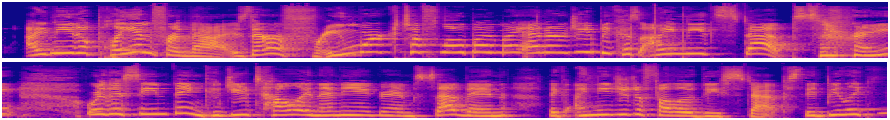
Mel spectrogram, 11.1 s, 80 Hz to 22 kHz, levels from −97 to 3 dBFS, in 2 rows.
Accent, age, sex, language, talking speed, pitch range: American, 20-39, female, English, 220 wpm, 220-295 Hz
